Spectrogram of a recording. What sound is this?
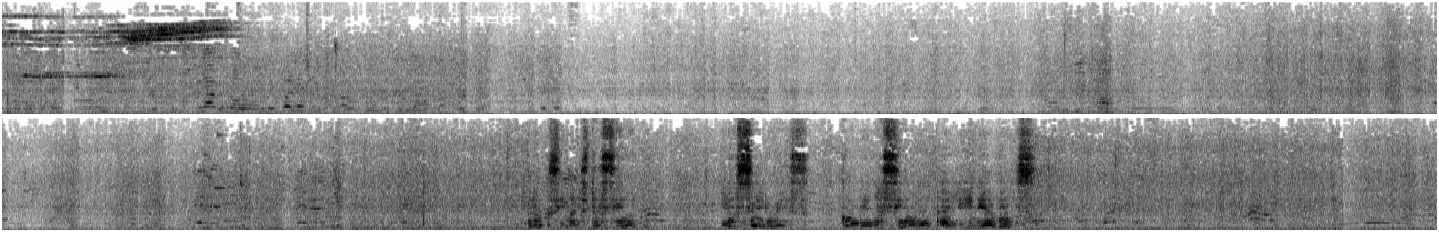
metro announcement los heroes
Crowd and PA announcement in Metro train, Santiago Chile. Zoom.
announcement, Chile, Metro, PA, Santiago, subway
